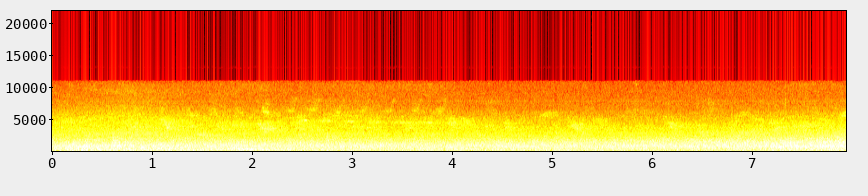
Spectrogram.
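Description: A New York City Subway 7 train approaching on the elevated track, heard as a steady distant rumble that grows slightly louder near the end, with faint bird chirps.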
